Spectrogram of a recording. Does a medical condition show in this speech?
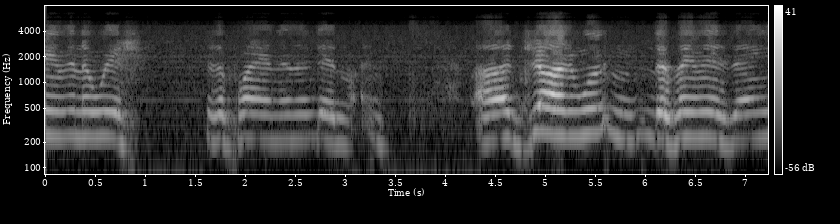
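Yes: cerebral palsy.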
